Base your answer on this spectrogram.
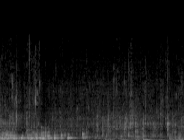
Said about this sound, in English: get rid of the rest of this water, wash my tanks out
